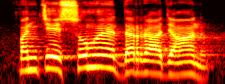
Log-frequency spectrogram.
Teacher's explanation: ਸੋਹ ਹੈ ਪੜ੍ਹਨਾ ਇਹਨੂੰ ਅਨੁਨਾਸਿਕ ਧੁਨੀ ਦੇ ਨਾਲ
